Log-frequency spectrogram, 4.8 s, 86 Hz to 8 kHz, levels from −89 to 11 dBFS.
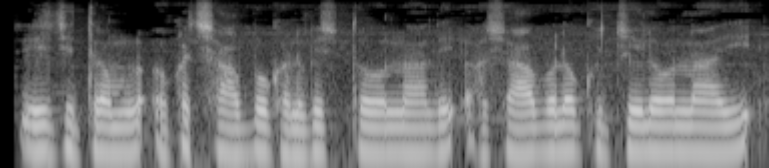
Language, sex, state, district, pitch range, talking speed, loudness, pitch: Telugu, male, Telangana, Mahabubabad, 130-135 Hz, 125 wpm, -16 LUFS, 135 Hz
